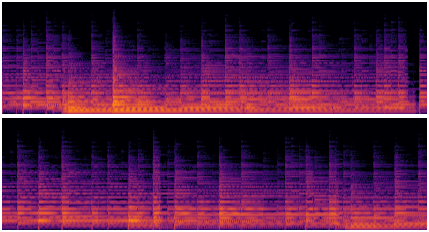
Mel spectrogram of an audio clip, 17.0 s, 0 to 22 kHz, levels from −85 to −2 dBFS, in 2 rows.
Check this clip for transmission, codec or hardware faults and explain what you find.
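Nothing faulty can be heard in this music recording.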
